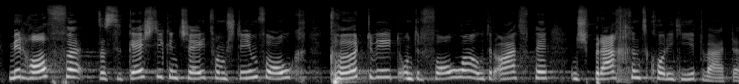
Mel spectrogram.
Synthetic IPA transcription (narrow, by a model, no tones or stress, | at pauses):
mɪɾɦɔfəd̥ɑsd̥əɾɡɛʃtɪɡɛntʃɛɪtfɔmʃtɪmfɔlkχ | khøːɾtʋɪɾtʊntdəɾfɔwɑudəɾɑːɛfpʰeːɛntʃpɾæχəndkʰɔɾiɡiərtʋæ̰ːɾd̥ə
